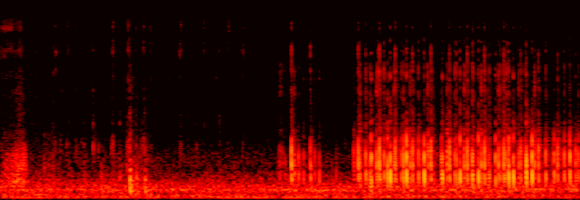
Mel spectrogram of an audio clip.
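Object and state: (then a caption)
Cardboard box with contents. Fingertips tap rapidly on the top face of a closed, printed cardboard retail box for a keyboard, hollow with the product inside, and a hand rubs across it. A soft, low scratchy brushing with a couple of isolated knocks gives way to a fast, dense run of hollow, papery taps that fill out the second half of the clip.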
